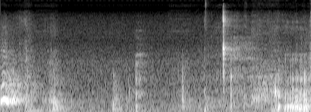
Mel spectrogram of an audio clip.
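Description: Light knocks and clicks of a wooden coin display case being handled on a wooden table: a sharper knock at the start, then a few soft scattered ticks.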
